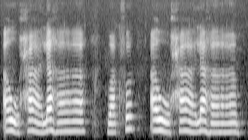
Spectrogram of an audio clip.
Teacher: حمزہ کو واولین کے ساتھ پڑھیں گے، ہا کے اوپر کھڑا زبر پڑھیں گے، یا کو نہیں پڑھیں گے کیونکہ اس کے اوپر کوئی بھی حرکت نہیں ہے، لام کے اوپر زبر پڑھیں گے اور ہا کو الف مدہ کے ساتھ پڑھتے ہوئے اسے ایک الف کے برابر کھینچیں گے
